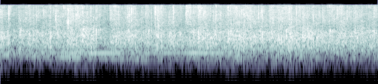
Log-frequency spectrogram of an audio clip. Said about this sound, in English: So let's give one more round of applause to all of you for all of your hard work. Thank you.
